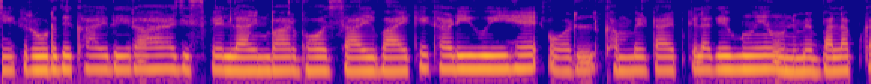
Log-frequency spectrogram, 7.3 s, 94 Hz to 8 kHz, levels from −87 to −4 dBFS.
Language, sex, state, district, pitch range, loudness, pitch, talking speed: Hindi, female, Maharashtra, Nagpur, 195-215 Hz, -30 LUFS, 205 Hz, 200 wpm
